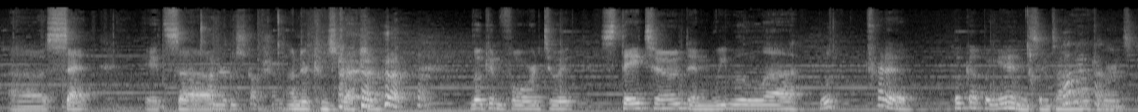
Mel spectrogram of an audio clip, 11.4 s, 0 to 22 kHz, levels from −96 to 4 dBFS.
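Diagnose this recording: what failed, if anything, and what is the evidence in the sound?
Audio missing between chunks, at 2.31 s and 7.26 s, about 5 s apart: the sound skips forward with no gap. This is likely a chunked recording buffer dropping roughly 50 ms at each handover. On a spectrogram, the harmonic traces jump abruptly at those instants, and the waveform shows a hard splice.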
